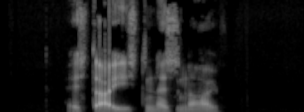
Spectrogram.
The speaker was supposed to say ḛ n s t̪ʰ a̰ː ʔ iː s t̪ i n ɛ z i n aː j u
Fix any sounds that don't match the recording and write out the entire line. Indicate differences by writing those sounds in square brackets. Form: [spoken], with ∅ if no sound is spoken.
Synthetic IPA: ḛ [∅] s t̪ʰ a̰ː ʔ iː s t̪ i n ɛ z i n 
